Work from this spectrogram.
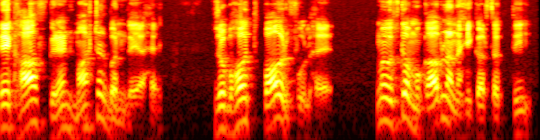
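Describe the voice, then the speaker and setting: A cautious woman fighter acted by a male narrator in an audio drama. She is soft-spoken and apologetic, deferring to her superior. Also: a little high, very animated, moderate pace, husky. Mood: subdued, wary.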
